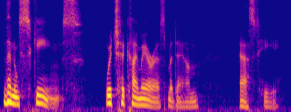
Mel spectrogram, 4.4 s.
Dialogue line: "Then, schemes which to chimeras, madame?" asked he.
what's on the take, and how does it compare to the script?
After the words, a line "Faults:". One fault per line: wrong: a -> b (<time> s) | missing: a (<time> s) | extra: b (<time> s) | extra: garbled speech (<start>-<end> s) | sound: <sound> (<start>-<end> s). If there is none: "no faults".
"Then, schemes which to chimeras, madame?" asked he.
Faults:
no faults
